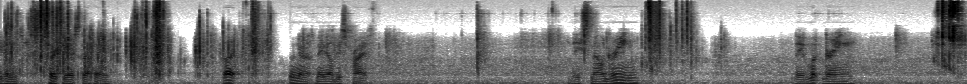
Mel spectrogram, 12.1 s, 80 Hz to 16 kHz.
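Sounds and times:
crisp packet crinkling: 0.0 - 3.5, 8.0 - 9.1.

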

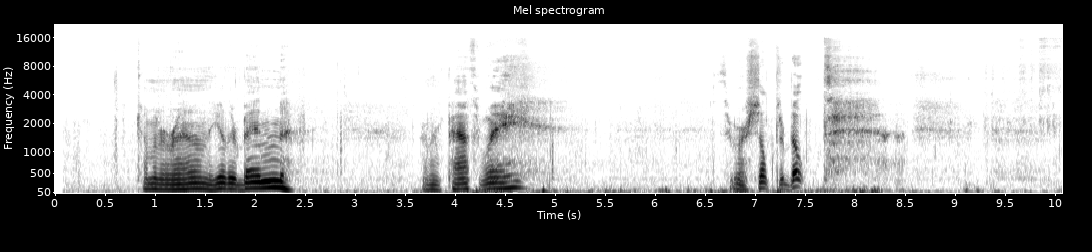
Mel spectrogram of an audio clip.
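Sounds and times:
footsteps crunching dry leaves: 0.1 - 10.0.

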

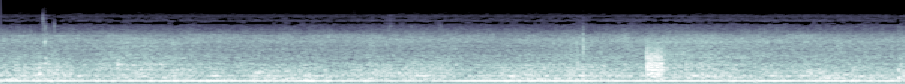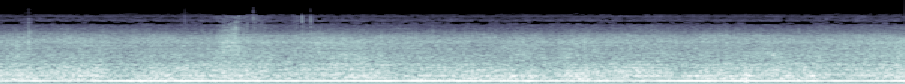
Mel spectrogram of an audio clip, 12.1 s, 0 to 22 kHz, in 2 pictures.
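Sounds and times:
constant hiss: 0.0 - 12.0
steady low hum: 0.0 - 12.0.

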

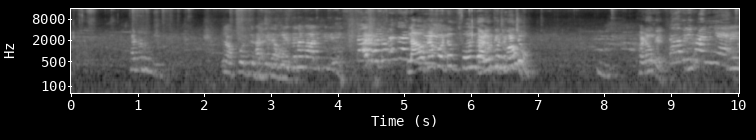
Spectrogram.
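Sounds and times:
children chattering and calling out: 0.8 - 10.0.

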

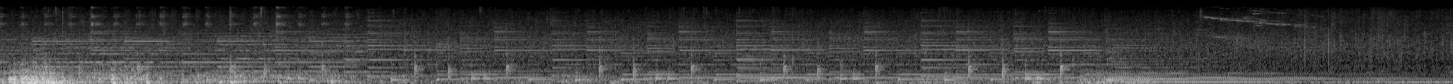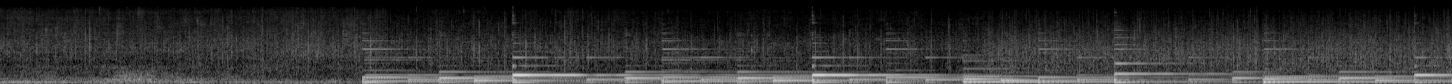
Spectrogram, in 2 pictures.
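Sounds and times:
soft background music: 0.0 - 14.6
rain on foliage and paving: 0.0 - 29.0.

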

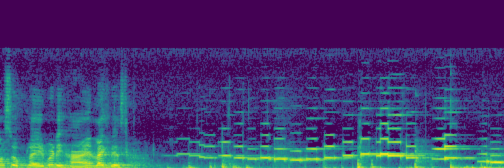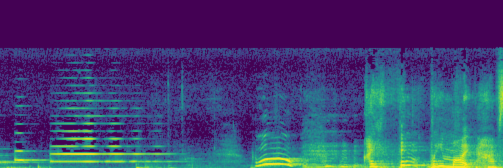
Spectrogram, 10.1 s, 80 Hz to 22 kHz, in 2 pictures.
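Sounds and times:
electronic wind instrument bass notes: 2.4 - 6.9.

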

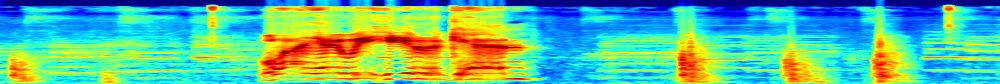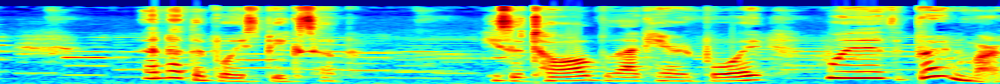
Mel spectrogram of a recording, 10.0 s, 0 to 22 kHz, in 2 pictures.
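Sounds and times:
table being banged: 0.0 - 0.8, 3.4 - 4.7
background music: 0.0 - 10.0.

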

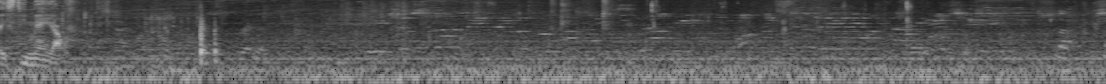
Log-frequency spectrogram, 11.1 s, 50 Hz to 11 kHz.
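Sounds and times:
faint background music: 0.0 - 11.0
low room hum: 0.0 - 11.0.

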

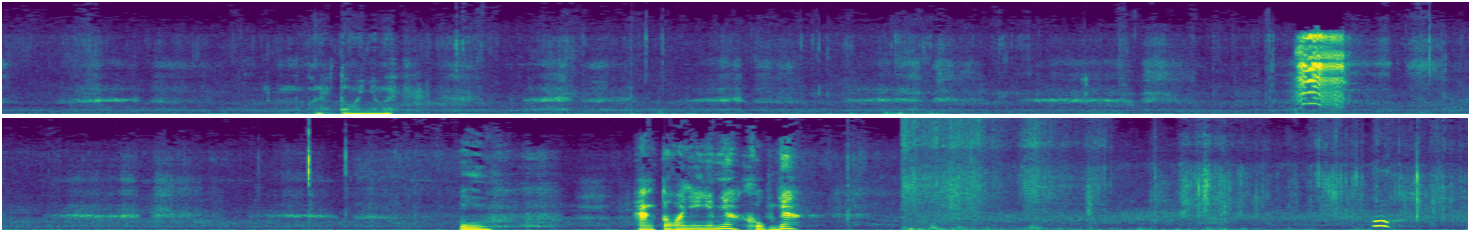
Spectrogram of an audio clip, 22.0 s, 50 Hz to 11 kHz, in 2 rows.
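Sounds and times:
wind rumble on microphone: 0.0 - 22.0.

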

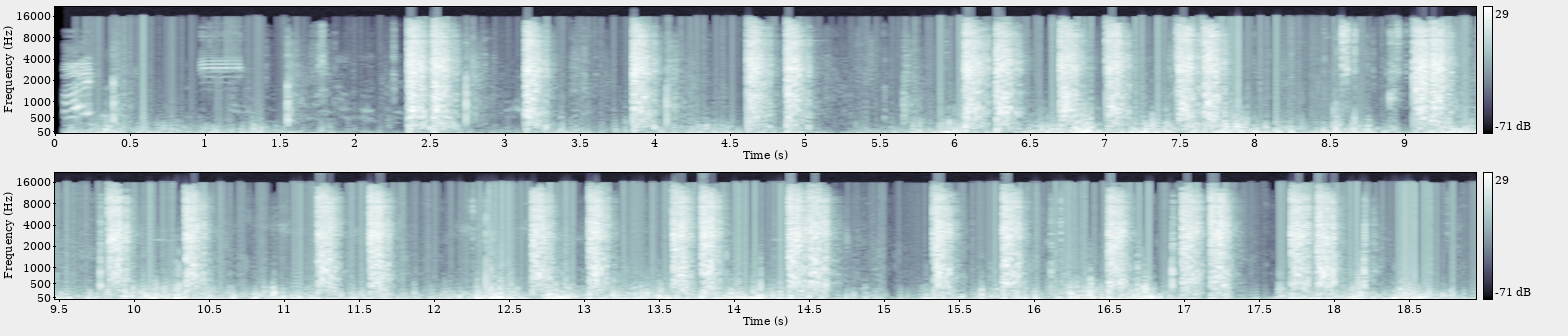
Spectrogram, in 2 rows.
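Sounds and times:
handgun shots: 2.4 - 5.1.

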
